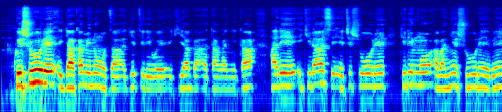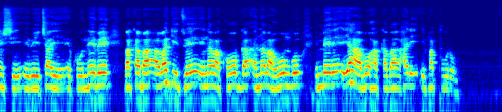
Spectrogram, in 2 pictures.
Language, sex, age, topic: Rundi, male, 25-35, education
